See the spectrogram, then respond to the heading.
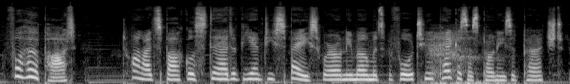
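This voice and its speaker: A woman with a fairly high voice narrates a scripted story in storybook style. Faint music plays behind her. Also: lively intonation, a little fast. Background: soft music.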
